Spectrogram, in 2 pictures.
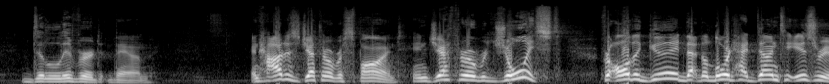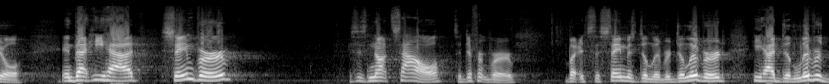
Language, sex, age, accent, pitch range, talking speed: English, male, 30-49, American, 145-225 Hz, 165 wpm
